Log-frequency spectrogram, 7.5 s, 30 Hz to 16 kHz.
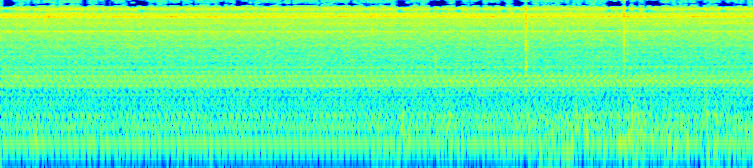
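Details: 2015 Holden/Chevrolet Captiva after replacing the faulty exhaust camshaft solenoid (old 1 megaohm, new 10.9 ohms) for code P0013, DTC cleared; smooth, even low rumble at idle, no misses, ticks or hunting; normal idle.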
